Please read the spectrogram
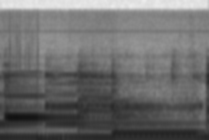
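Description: Rock band playing: electric guitar chords ringing over a held bass guitar note, the chord changing about a second in.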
